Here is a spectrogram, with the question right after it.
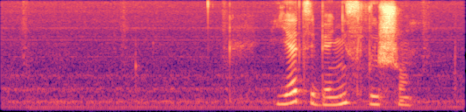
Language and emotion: Russian, neutral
